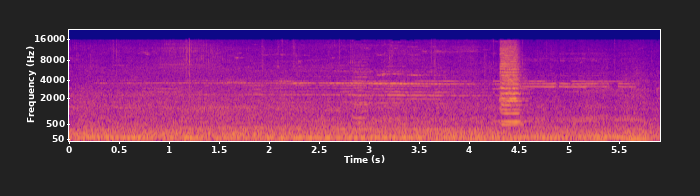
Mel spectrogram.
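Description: City traffic ambience: a steady low rumble of road traffic, with one short car horn toot about four seconds in.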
